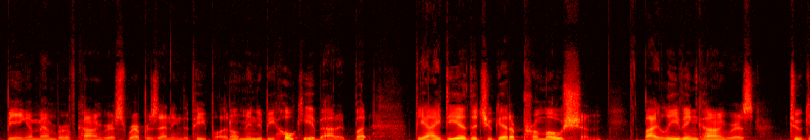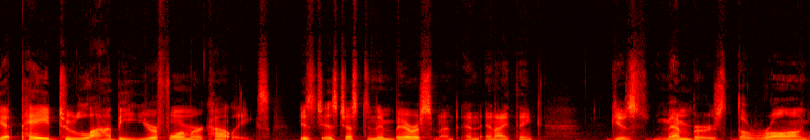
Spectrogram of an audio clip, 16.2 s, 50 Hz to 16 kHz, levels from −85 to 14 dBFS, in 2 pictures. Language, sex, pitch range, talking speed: English, male, 85-105 Hz, 180 wpm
